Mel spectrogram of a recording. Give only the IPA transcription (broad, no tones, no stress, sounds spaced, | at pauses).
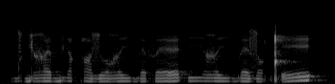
d ɔ ɡ i ʁ ɛ b iː q ɔ z u ʁ iː b ɛ f ɛ | iː ʁ iː b ɛ z ɔ ǃʼ e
